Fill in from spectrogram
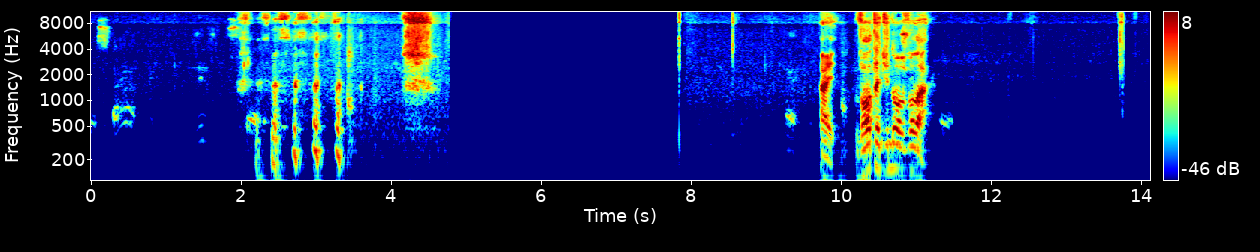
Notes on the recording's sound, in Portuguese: transmitida através de Live no nosso Instagram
